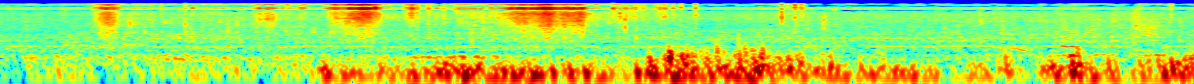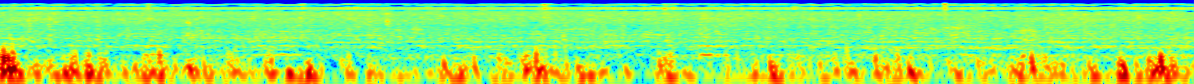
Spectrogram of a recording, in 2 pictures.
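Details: Asian honey bee buzzing: a low, droning hum with irregular louder surges, strongest between three and six seconds, over a steady background with faint high constant tones throughout.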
